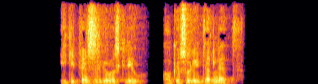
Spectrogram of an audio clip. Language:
Catalan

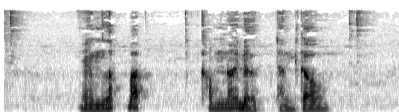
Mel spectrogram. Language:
Vietnamese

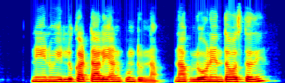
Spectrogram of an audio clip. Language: Telugu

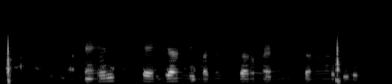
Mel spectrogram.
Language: Loarki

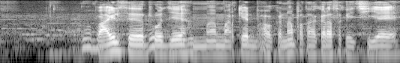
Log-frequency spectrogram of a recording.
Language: Maithili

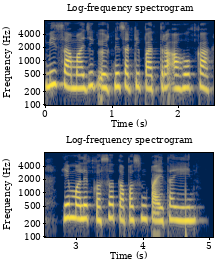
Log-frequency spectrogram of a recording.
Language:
Marathi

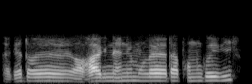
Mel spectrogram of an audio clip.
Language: Assamese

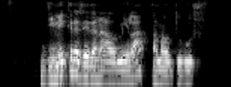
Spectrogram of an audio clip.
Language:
Catalan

